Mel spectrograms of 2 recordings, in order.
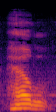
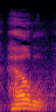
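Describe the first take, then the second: Both takes have the same delivery.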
